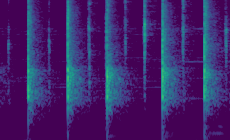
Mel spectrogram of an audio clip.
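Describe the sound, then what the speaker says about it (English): Hands clapping only the hits of a Carnatic percussion rhythm, six sharp claps in an uneven pattern with gaps between them, close and clear with nothing else around. "So they started clapping only the hits."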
